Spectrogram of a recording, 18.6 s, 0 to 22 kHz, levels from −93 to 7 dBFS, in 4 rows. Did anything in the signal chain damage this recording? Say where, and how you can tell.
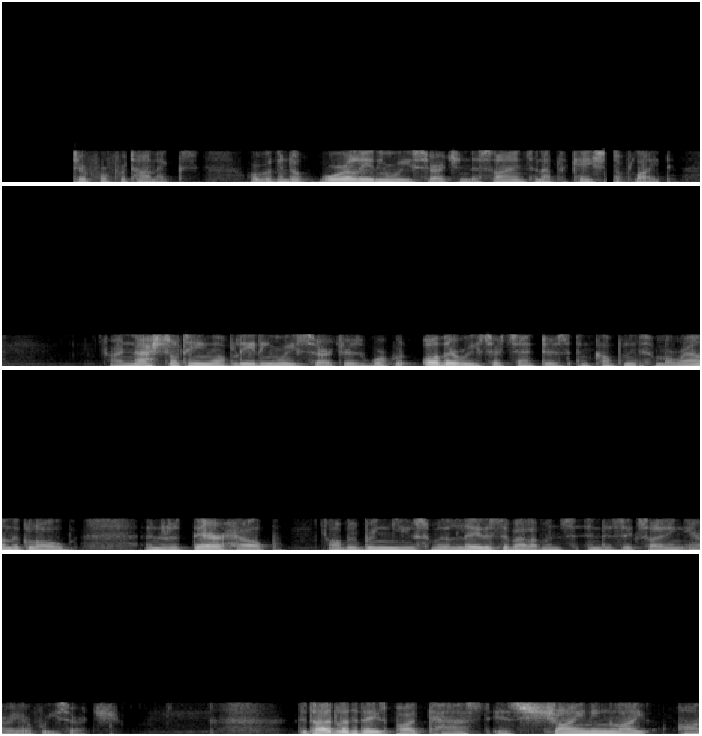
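Yes. A cut-off start at the recording stage: the audio begins at 0.48 s, mid-sound, out of digital silence with no natural attack. Unlike a fade-in, there is no gradual rise.

Packet loss on an ADPCM call, at the network stage: hard-edged silences at 4.02 s after "in the science and" (60 ms, about three packets) and 8.88 s after "other research centres and" (20 ms, one packet). The 32 kbit/s G.726 predictor's resynchronisation leaves the speech slightly distorted afterwards, unlike a clean dropout.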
